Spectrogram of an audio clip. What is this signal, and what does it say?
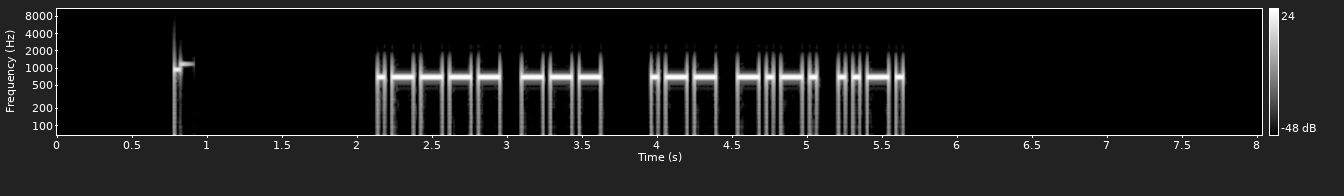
Morse code, heard as a keyed tone, about 25 wpm, 700 Hz. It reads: 1O WCF
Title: Winter Field Day Exchanges 25wpm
